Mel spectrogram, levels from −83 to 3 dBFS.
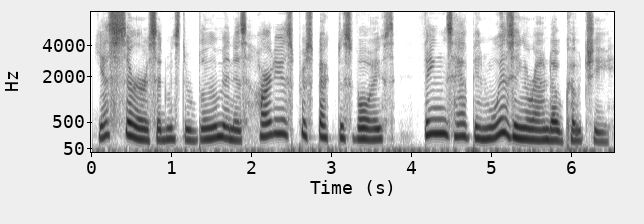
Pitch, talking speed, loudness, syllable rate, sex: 205 Hz, 145 wpm, -17 LUFS, 3.9 syllables/s, female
